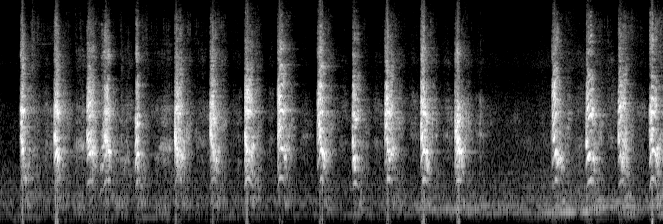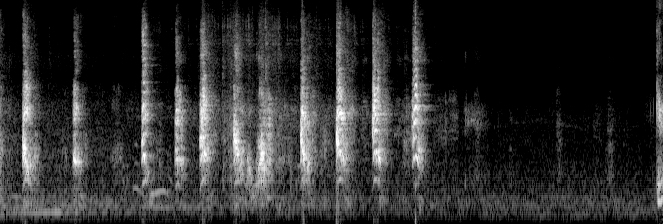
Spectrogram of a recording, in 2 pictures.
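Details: Excited French bulldog barking at a goat: a steady run of sharp barks roughly two per second, a brief pause near the middle, then another fast series that stops toward the end.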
